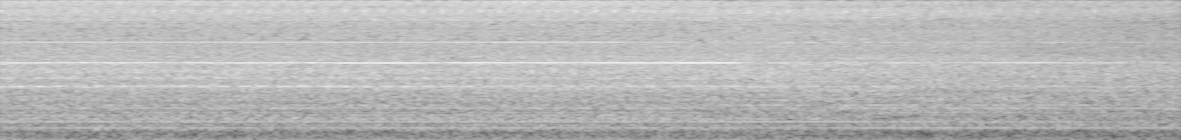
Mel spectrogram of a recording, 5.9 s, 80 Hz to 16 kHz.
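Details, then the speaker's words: 2022 Ford Maverick Hybrid after fixing no-crank, no-start, no-dash-lights fault caused by a broken rear-battery power cable eyelid connection, reassembled; steady even hum with faint constant whine, no misses or knocks; everything working, no codes, normal running. "Well, now everything's working real good."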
